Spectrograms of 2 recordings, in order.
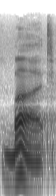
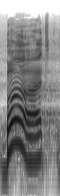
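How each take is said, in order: First: "but" dropped low and soft, letdown; deflated but. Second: A lift of hope on but; hopeful, rising "But". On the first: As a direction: let the "but" sink, disappointed. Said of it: "that's like a". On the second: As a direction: say but like a lifeline. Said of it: "You have to say it like this". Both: Shown as a demonstration.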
